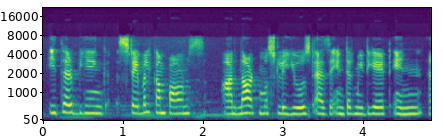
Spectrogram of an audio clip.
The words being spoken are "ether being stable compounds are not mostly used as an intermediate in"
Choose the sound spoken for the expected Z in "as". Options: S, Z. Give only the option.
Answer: Z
